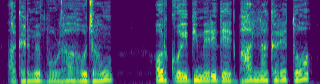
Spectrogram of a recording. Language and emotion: Urdu, fearful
